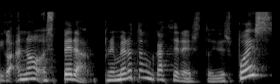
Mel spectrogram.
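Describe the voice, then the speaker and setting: A woman's somewhat breathy voice at a fairly quick pace over a quiet background. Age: 30s. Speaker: podcast co-host. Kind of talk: casual chat.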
